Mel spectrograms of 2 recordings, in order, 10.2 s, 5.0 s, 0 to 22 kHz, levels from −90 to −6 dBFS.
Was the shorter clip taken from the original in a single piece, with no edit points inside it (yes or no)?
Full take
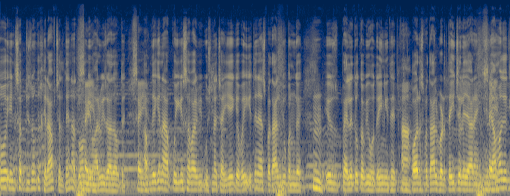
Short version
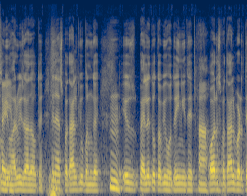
no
